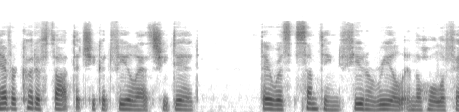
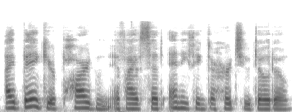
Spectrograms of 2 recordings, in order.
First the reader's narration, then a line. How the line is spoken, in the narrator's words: said Celia, with a slight sob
